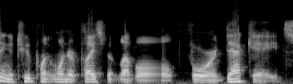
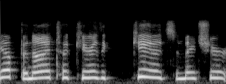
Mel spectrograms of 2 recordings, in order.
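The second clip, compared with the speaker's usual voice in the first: put-on housewife voice, very high-pitched. Describing how grandparents lived, acting out the wife's reply: imitating the wife's voice. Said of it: "That's my best wife voice".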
